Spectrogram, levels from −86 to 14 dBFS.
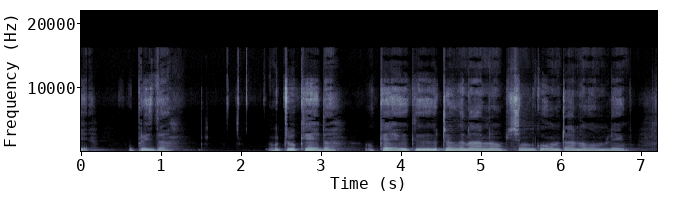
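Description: From 4.21 s right through to the end, the speech shifts into a time-stretched section. The pace suddenly drops to about 0.7 times normal speed, but the pitch stays exactly where it was, so the talking drags without sounding any deeper. That pairing of a slowed pace with an unchanged pitch likely comes from software stretching the tail to fill a set length, padding it out by repeating short slices of the audio.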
